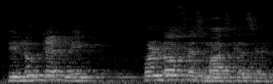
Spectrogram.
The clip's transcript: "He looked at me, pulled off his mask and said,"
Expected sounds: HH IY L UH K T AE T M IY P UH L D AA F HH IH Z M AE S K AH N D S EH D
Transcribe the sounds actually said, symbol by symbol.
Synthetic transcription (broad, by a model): HH IY L UH K T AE T M IY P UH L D AA F HH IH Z M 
